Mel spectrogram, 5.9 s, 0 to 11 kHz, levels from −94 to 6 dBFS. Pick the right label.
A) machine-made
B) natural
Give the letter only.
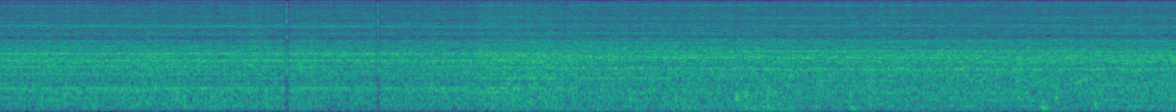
B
